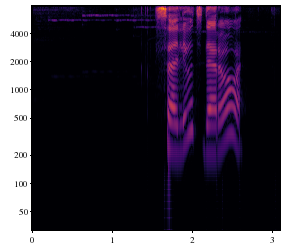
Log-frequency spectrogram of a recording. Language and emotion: Russian, positive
